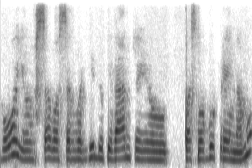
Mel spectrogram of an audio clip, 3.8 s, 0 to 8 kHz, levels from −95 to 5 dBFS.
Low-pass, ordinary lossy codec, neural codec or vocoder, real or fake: 7.2 kHz; AAC, 48 kbps; none; real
